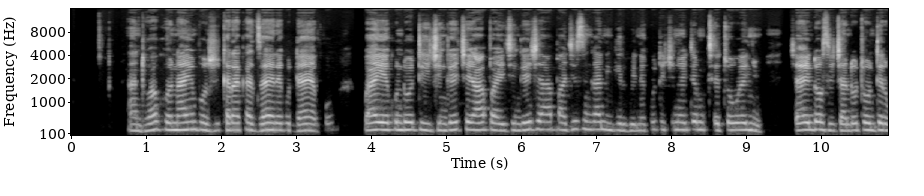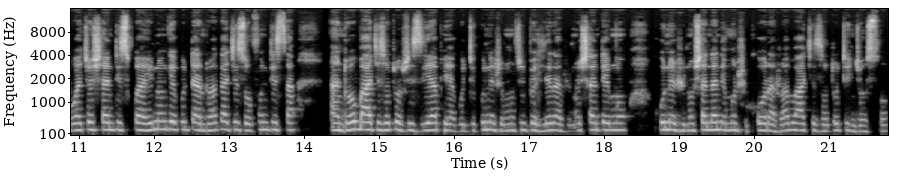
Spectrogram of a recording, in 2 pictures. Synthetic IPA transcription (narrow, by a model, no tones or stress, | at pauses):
antʰuako̞naimbo̞ʐikaɾakad͡zaeɾekudʱajak̚o | ɓaijekundo̞tit͡ʃiŋɡe̞t͡ʃeapait͡ʃiŋɡe̞t͡ʃeapat͡ʃisiŋɡaniŋɡirwine̞kutit͡ʃino̞ite̞mutʰe̞to̞we̞ːɲu | t͡ʃaindo̞zit͡ʃando̞to̞nde̞rwat͡ʃo̞ʃandiswaɦino̞ŋɡe̞kutiantʰuakat͡ʃizo̞fundisaː | ntoɓaːt͡ʃizo̞to̞ʐizijapejakutikune̞ʐemuʐibʱe̞ɮe̞ɾaʐino̞ʃandemo̞kune̞ʐino̞ʃandane̞moʐikʰo̞ɾaʐaɓaːt͡ʃizo̞to̞tind͡ʒo̞so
